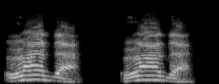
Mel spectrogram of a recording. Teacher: th it is the voiced dental sound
